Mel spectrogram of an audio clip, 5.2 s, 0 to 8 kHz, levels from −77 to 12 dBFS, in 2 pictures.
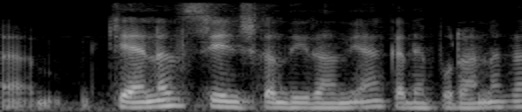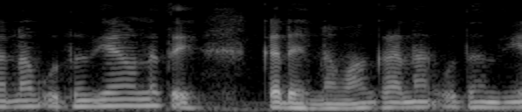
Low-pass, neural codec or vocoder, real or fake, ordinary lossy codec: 7.2 kHz; none; real; AAC, 32 kbps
